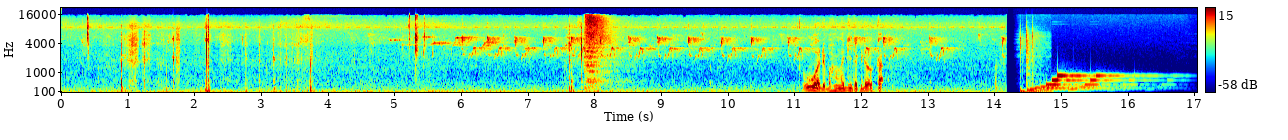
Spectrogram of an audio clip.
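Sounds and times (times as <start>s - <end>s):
brief rasp: 7.8s - 8.6s
high two-note chirping call: 7.9s - 8.8s.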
